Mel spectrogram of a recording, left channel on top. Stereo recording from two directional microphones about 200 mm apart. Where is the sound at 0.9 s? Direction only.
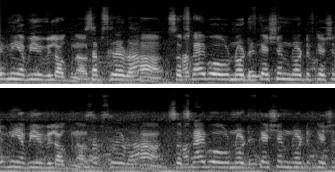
55° left (ahead or behind).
